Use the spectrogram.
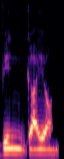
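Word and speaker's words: Vinh Giang: There's a guy, a Vietnamese guy called Vin something, Vinh, something like that. Vin Guyon, how his name's pronounced.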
